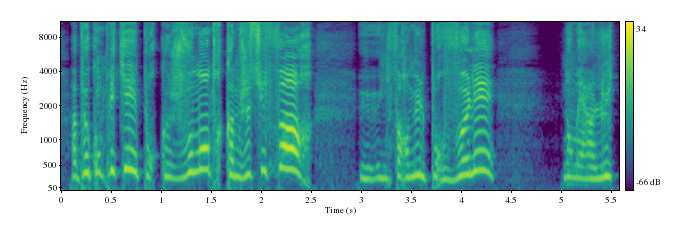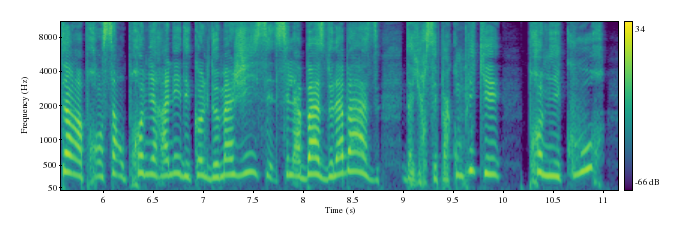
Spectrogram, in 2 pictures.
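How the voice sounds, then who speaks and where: A preening male elf pop star from a children's storybook, put on by a woman, who can't stop admiring himself. He talks in a showy, pompous way, in a fairly high, bright voice that often swells loud. The sound is dry and close. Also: dry recording. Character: vain, boastful male elf boy-band singer. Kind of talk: storybook character voice.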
